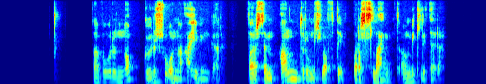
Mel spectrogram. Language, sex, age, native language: Icelandic, male, 30-39, Icelandic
